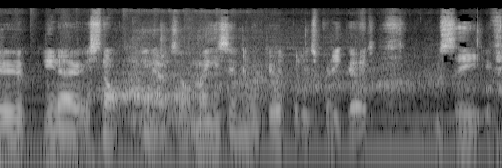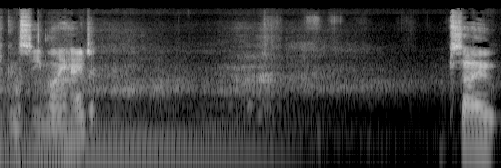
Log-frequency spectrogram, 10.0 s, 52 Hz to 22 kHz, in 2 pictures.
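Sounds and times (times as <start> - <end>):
low car cabin hum: 0.6 - 7.2.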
